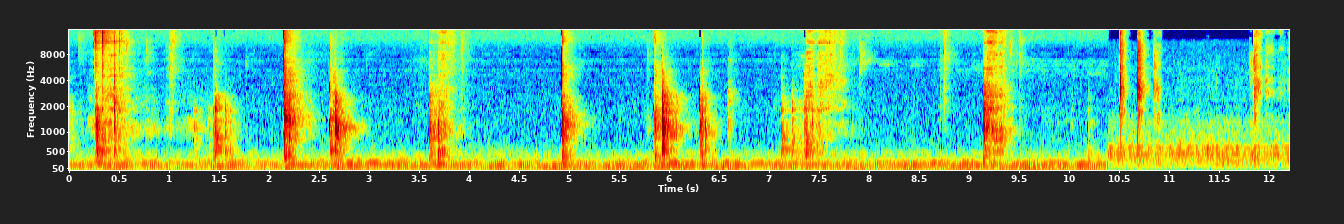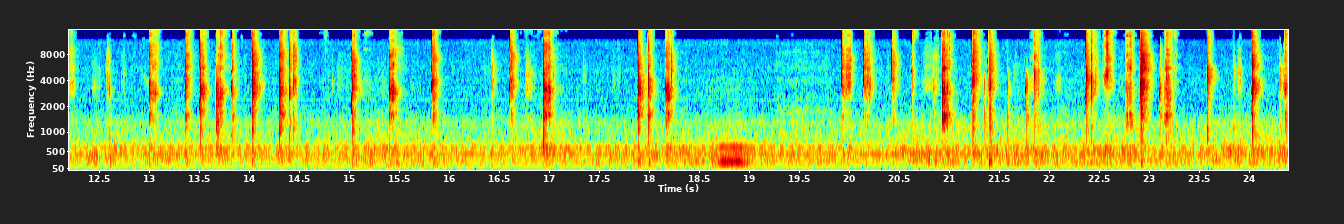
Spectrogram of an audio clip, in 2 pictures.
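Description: Ripe mango cubes are dropped one by one into a plastic ice tray, giving small irregular taps and clicks over faint background hum, close and quiet with no talk.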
